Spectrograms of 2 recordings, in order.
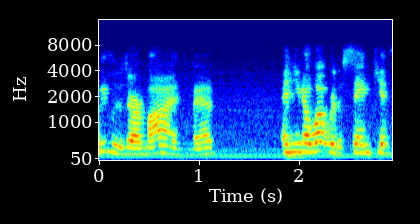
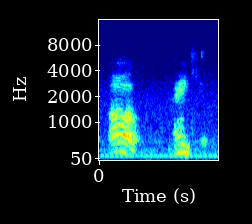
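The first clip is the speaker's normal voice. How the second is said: normal talking voice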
